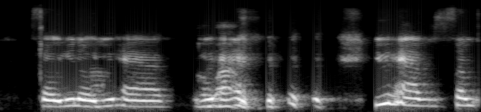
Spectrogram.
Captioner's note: laughing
